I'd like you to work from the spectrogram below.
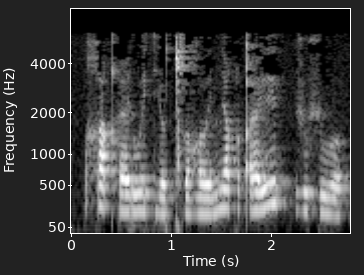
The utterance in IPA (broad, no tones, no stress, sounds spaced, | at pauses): χ ə qʰ iː ɾ uː e̯ tʲ ɔ o̯ ǀʰ ʊ ʁ ʊː e̯ n ɪː q ɪ qʼ ɪː | ʒ u ʃ u o̯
